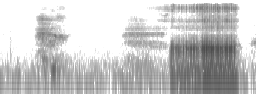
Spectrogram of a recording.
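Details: Fourteen-year-old female Shih Tzu sleeping soundly indoors by day, loud snorer: one deep, rasping snore of under a second, rich and buzzy, following a few faint soft sounds.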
